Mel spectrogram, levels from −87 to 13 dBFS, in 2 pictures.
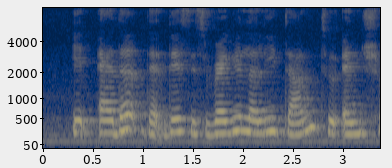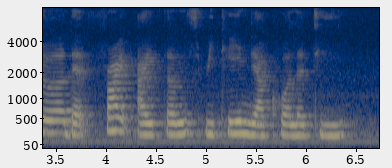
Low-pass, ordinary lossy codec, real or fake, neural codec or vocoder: none; none; real; none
